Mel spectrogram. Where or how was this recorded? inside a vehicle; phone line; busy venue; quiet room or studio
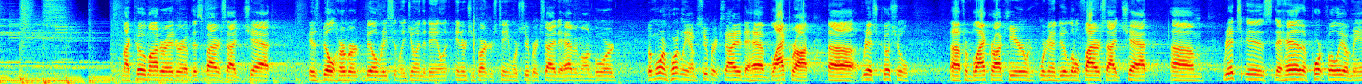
busy venue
